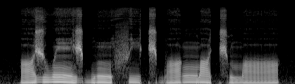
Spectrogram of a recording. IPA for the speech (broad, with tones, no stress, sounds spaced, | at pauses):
ɒ˩˥ ʒ w ẽ˥˨ ʒ b ũ˧˩ f i˧˩ t͡ʃ b ɒ˩˥ ŋ͡m ɒ˥˨ t͡ʃ m ɒ˧˩˧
